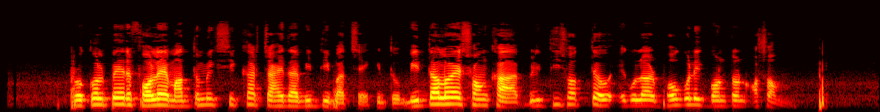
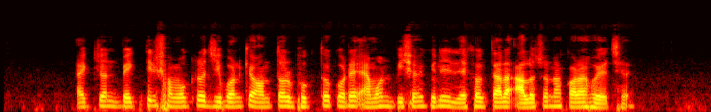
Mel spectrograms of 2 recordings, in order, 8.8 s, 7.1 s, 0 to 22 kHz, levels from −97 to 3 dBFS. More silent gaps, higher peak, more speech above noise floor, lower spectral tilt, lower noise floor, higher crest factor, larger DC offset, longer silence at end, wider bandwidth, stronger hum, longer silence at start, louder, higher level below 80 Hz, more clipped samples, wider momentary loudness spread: neither; about the same, -6 dBFS vs -4 dBFS; first, 45 dB vs 39 dB; second, -6.5 dB/octave vs -8 dB/octave; first, -72 dBFS vs -64 dBFS; about the same, 22 dB vs 22 dB; neither; second, 0.55 s vs 0.8 s; first, 10.5 kHz vs 7.2 kHz; neither; about the same, 0.7 s vs 0.75 s; about the same, -27 LUFS vs -25 LUFS; second, -82 dBFS vs -52 dBFS; neither; first, 19 LU vs 8 LU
